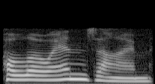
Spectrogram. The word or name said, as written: holoenzyme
